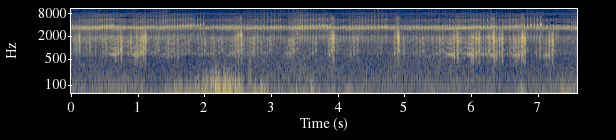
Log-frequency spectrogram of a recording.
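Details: Manitoba wood frogs singing in Dauphin, Canada, on April 18, 2008, filmed with a Canon PowerShot S5 IS: repeated short croaking clucks over a strong, steady high trilling drone, with faint low rumble in the background.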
